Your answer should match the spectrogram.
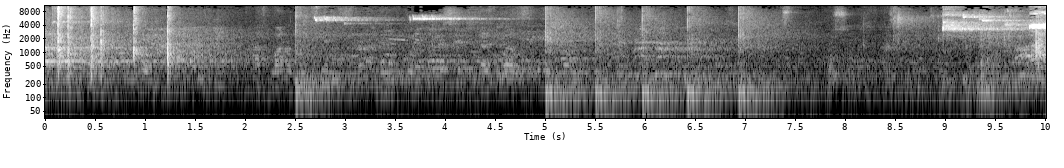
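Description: Basketball bouncing on a hardwood gym floor, a run of dribbles about half a second apart in the middle, as a player works the ball at the free-throw line. Short high sneaker squeaks on the court come around the middle and again just before the end.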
